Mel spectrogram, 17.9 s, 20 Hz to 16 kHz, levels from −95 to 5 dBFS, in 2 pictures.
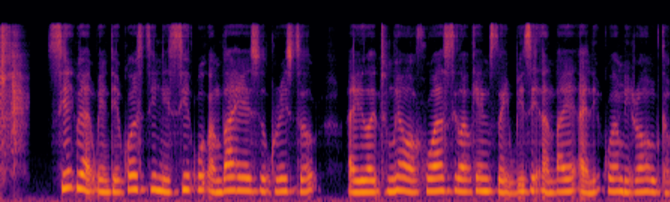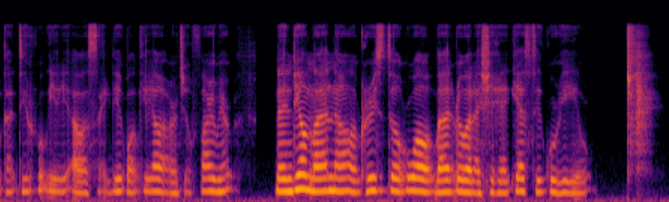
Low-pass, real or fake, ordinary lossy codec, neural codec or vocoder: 9.9 kHz; fake; none; autoencoder, 22.05 kHz, a latent of 192 numbers a frame, VITS, trained on many speakers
